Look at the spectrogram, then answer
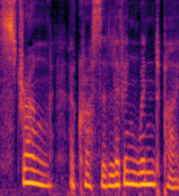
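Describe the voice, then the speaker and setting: Somewhat breathy, a woman speaks on a very clean recording with a silent background. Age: 50s. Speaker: Tai Chi teacher and podcaster. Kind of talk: reflective essay reading.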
